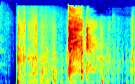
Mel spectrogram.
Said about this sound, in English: Now, don't panic when I cough.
